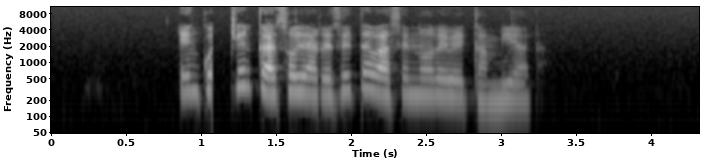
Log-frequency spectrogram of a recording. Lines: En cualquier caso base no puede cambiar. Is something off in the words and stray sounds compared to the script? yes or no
yes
